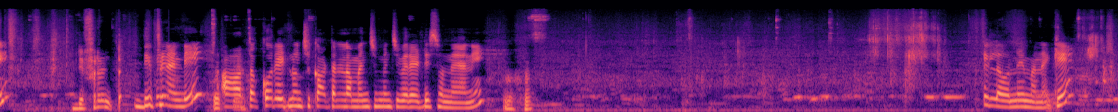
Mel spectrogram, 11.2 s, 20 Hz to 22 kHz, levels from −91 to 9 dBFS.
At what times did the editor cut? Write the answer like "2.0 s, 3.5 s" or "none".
1.6 s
